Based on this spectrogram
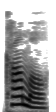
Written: kaamil

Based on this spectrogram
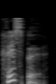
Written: crisper

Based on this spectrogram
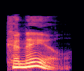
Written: canaille

